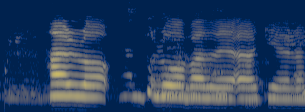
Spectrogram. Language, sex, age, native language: Icelandic, female, 9, Icelandic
